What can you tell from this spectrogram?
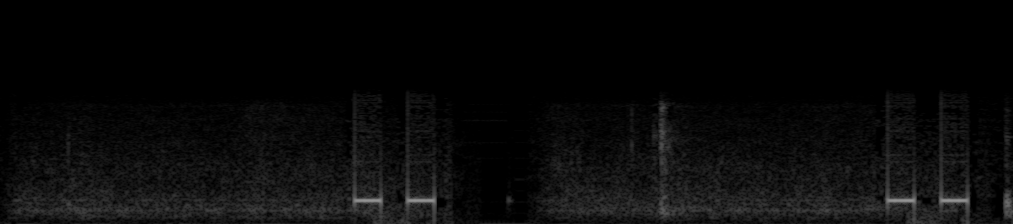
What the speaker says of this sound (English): I think that might be someone's hold button beeping at us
